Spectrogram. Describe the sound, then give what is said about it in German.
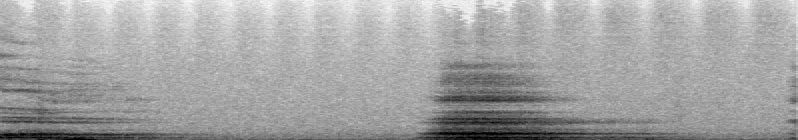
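Saint Nicholas yawns: a drawn-out, breathy yawn that rises into an open, airy exhale midway through after a quieter intake of breath, heard on its own. “Der Nikolaus gähnte und heizte den Ofen ein.”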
